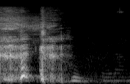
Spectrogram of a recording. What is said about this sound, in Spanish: Deja de estar tosiendo,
